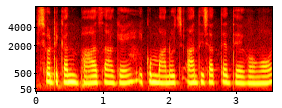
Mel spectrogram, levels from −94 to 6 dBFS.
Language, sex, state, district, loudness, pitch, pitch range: Chakma, female, Tripura, Unakoti, -15 LUFS, 205 Hz, 200-220 Hz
